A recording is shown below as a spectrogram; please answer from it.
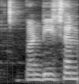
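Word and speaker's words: condition: उसके बाद कंडीशन में जो है TION है, ये देखिए TION को सन क्यों पढ़ते हैं?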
